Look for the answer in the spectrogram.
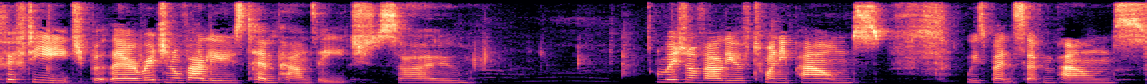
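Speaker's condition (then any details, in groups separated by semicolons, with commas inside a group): No condition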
